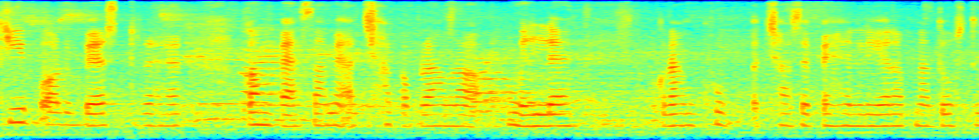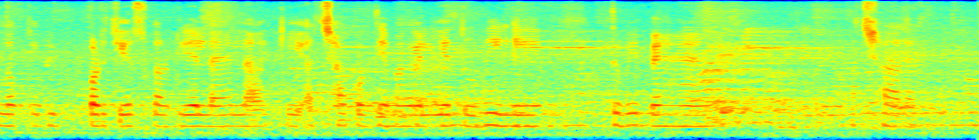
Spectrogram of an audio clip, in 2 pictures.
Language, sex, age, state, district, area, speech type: Maithili, female, 30-45, Bihar, Purnia, urban, spontaneous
